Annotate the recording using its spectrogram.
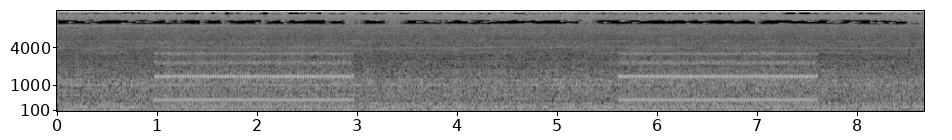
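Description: A phone's ringing tone sounds through a handset.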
